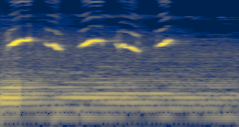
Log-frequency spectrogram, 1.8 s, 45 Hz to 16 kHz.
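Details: Sirtu used as a lure sound to draw response from reluctant birds, recorded 18 October 2021: five clear whistled notes, alternately rising and falling, roughly every quarter second, over a low steady hum.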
